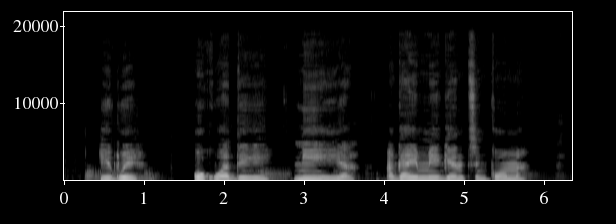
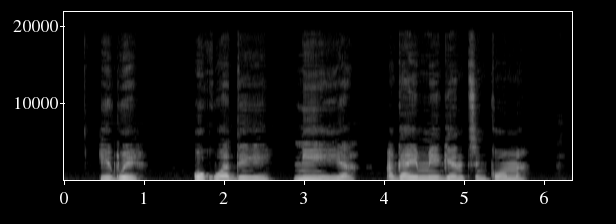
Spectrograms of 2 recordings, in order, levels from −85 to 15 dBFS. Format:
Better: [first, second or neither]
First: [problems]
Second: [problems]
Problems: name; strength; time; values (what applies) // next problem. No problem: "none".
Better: second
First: noise reduction (neural mask model RNNoise)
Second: none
